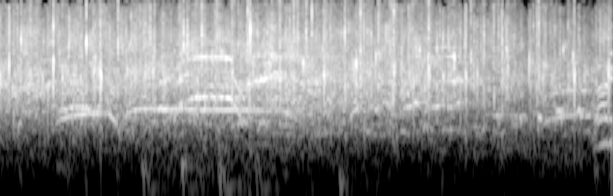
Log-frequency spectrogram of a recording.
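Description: Live comedy audience applauding, with scattered laughter and voices in the crowd, in response to a joke.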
